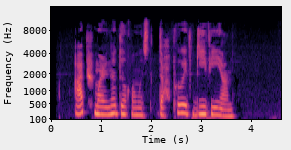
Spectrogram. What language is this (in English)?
Abkhazian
